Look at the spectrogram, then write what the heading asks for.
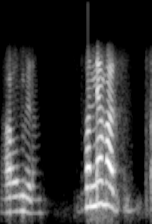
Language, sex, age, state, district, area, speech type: Odia, female, 45-60, Odisha, Malkangiri, urban, conversation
